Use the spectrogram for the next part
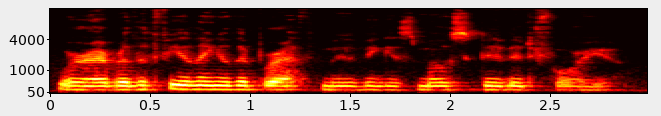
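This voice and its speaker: This is a guided body scan meditation led by a woman whose voice is low and carries vocal fry. She keeps things calm, gentle and slow-paced.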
